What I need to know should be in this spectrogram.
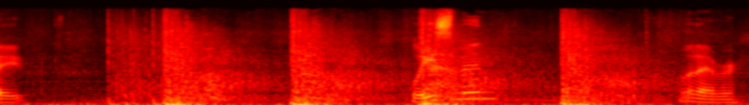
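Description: Gunshots fire from a pistol in quick succession.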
